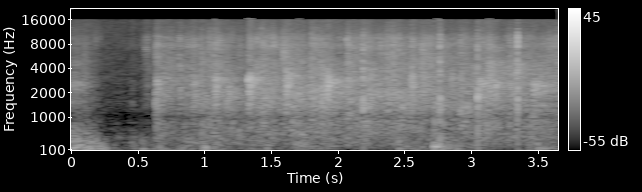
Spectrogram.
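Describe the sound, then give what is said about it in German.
An audience in Wuppertal breaks into applause after a brief quiet moment, a dense, steady crackle of many hands clapping that holds at an even, fairly loud level to the end. “Großen Applaus für Michael Holt-Schulte.”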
